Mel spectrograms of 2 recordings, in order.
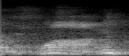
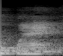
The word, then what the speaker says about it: Huang: i'm just like i'm here to see dr wayne he's gonna get you to give me right i'm guessing they had heard this before because much to my chagrin come to find out it's actually pronounced dr huang yeah the receptionist was not pleased she was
